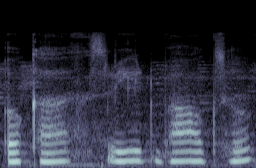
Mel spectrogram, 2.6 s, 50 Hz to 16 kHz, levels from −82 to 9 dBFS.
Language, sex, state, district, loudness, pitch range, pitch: Telugu, female, Andhra Pradesh, Sri Satya Sai, -19 LUFS, 200-205 Hz, 205 Hz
